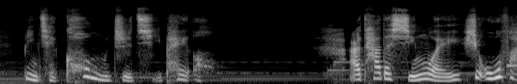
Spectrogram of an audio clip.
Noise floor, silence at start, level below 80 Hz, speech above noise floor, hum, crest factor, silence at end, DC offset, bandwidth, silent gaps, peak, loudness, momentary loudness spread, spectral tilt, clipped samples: -53 dBFS; 0 s; -62 dBFS; 33 dB; none; 20 dB; 0 s; under 0.1%; 16 kHz; none; -2 dBFS; -20 LUFS; 13 LU; -2.5 dB/octave; under 0.1%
